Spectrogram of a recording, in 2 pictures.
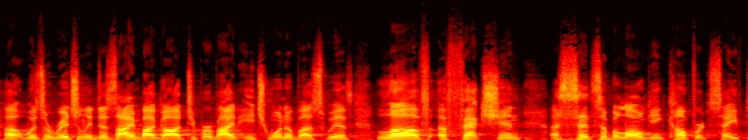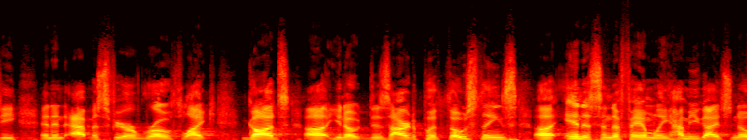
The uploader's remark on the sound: recorded on Sunday, July 10th, 2022, during service at The Anchor Church in Rockport, Maine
